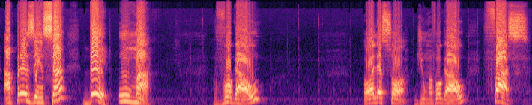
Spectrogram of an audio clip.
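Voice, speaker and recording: A Brazilian man teaches Portuguese grammar online, lively and stretching out important words slowly to stress them. His voice sits high.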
